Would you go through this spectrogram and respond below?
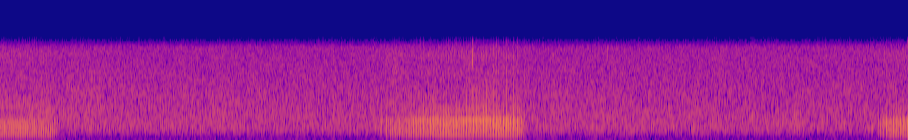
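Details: A sleeping adult French Bulldog snores loudly on each in-breath, a harsh, throaty rattle every four to five seconds with soft breathing between. The snoring was much louder when it was a puppy, and the owner wonders if it is snoring or just sleep breathing.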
